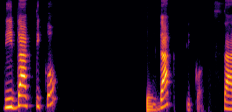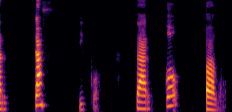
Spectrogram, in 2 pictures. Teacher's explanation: la mayor fuerza de voz con la que nosotros pronunciamos esta palabra se ubica en la antepenúltima sílaba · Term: palabras esdrújulas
